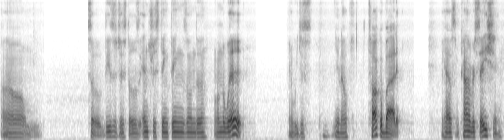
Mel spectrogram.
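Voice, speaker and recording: A man's voice: deep voice, a little slow, creaky, pauses often, a little mellow. A man co-hosting a podcast in casual chat, talking emphatically with repetition and loose slang. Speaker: podcast co-host.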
